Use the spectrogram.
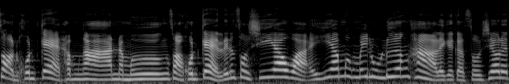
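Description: Listening to the speech here, nothing stood out as a technical problem at any point.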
